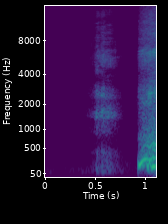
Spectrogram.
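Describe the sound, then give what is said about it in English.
A single loud sneeze: a brief breathy intake of air, a short pause, then a sharp explosive burst with a voiced edge. No one speaks. “Bless you.”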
